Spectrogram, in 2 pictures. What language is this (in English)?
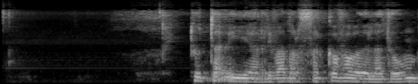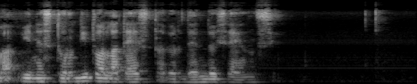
Italian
